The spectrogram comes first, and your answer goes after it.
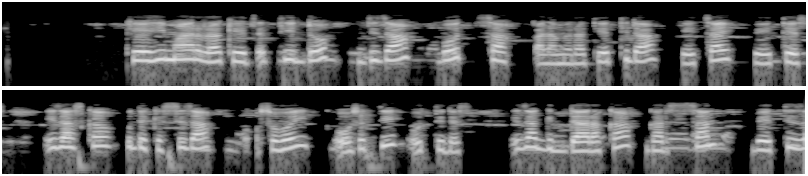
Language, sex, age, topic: Gamo, female, 18-24, government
